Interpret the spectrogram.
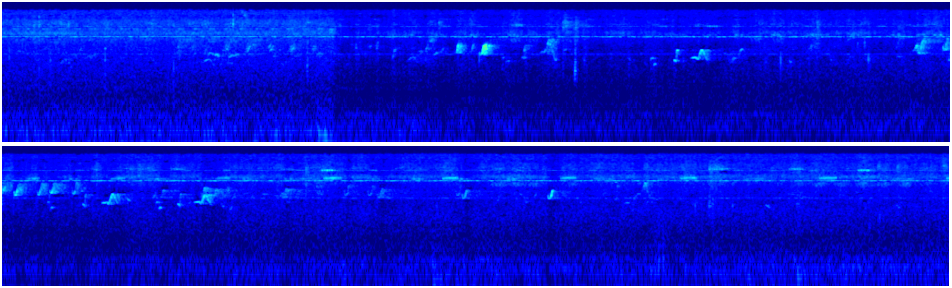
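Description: Near silence: faint forest ambience with scattered soft bird chirps and a steady high-pitched tone in the background.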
